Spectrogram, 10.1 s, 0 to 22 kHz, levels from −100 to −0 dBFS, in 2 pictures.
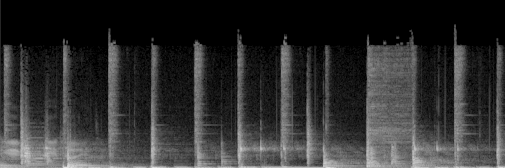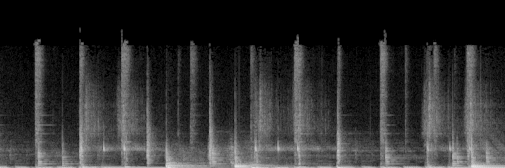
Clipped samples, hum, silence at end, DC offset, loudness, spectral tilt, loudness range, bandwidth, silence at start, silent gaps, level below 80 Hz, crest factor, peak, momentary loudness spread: under 0.1%; none; 0 s; under 0.1%; -27 LUFS; -5.5 dB/octave; 2 LU; 17 kHz; 0 s; none; -30 dBFS; 22 dB; -4 dBFS; 9 LU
